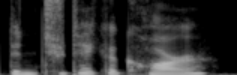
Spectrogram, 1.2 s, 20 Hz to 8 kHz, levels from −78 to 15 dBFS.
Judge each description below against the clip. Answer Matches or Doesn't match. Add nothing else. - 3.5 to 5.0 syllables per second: Matches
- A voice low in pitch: Doesn't match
